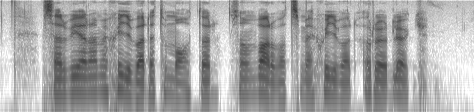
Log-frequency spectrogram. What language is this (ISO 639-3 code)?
swe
